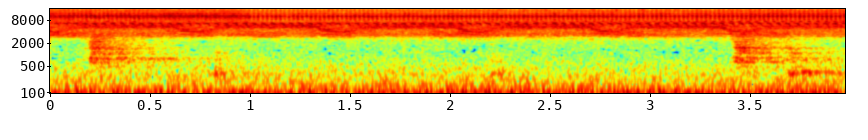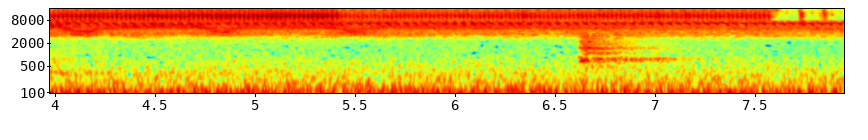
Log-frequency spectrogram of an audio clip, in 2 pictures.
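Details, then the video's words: A continuous high, shimmering cricket chorus fills an evening on an old farm. Every few seconds a groaning squeal from the rusty windmill's broken blades cuts through it. "Evening Cricket Sound"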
